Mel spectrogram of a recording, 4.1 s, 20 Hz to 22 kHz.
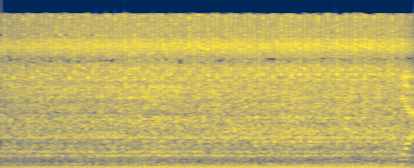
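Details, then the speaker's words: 2012 Mitsubishi Pajero Sport Dakar diesel after engine rebuild and recheck for rough running, oil burning and blow-by, warming up: steady even idle clatter, no harsh knocking; rough engine noise and oil leak now gone. "Dan suara kasar pada mesin juga sudah hilang."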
